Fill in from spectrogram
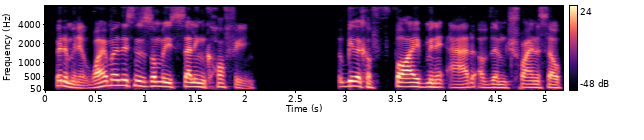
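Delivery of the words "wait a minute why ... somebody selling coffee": fast inner thought. Retold or imitated. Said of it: "and I'll be like".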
